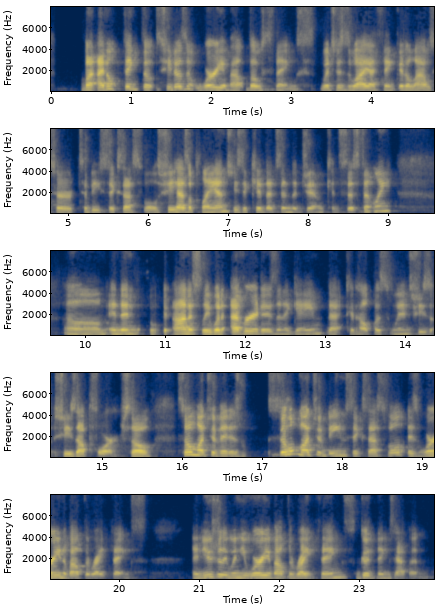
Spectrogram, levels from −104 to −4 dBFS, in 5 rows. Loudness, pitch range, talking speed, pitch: -25 LUFS, 170-225 Hz, 205 wpm, 185 Hz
